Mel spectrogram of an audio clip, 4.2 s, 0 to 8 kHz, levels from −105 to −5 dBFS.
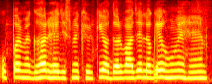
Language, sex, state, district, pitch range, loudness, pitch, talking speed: Hindi, female, Jharkhand, Palamu, 225-245 Hz, -17 LUFS, 230 Hz, 155 wpm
